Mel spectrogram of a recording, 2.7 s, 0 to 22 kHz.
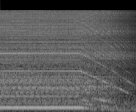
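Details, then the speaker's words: Permanent-magnet DC motor run without load on a current-mode EV controller switching at about 10 kHz: a steady electric whine as it spools up as far as it can, then falls smoothly as it spins down. Normal running. "so when I drive current into this with no load it basically just spools up as far as it can go"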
